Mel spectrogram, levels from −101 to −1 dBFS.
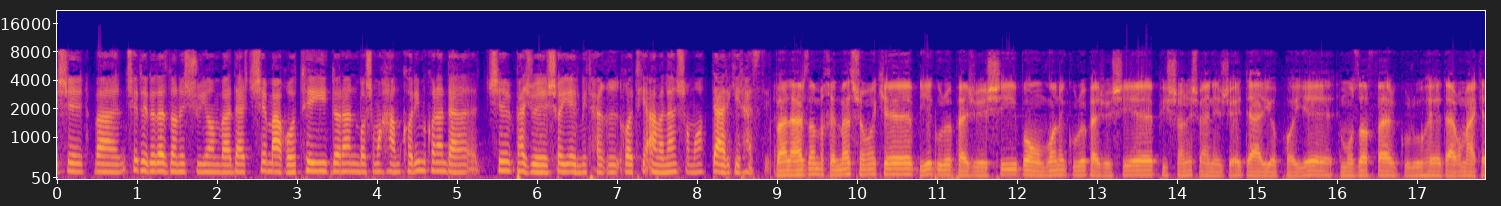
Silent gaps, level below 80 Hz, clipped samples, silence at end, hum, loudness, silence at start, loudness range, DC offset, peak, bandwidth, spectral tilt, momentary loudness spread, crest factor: none; -44 dBFS; under 0.1%; 0 s; none; -24 LUFS; 0 s; 3 LU; under 0.1%; -4 dBFS; 8.8 kHz; -4 dB/octave; 7 LU; 20 dB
